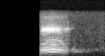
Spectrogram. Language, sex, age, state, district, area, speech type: Hindi, male, 60+, Uttar Pradesh, Lucknow, rural, conversation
